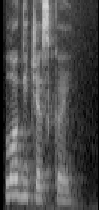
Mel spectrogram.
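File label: "логическӧй", Komi, female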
